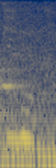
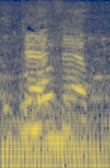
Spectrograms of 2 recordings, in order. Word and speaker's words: Kenneth: Sa di check ka ng kinit. Ay, say magati pagjuta. Kinit. Mamasa ko yung ganina no. Giuyab daw na ko. Ngano mo pula Lahi ako pasabot ikaw di ka kabalo mo pronounce. Ano makakinit? Kenneth.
